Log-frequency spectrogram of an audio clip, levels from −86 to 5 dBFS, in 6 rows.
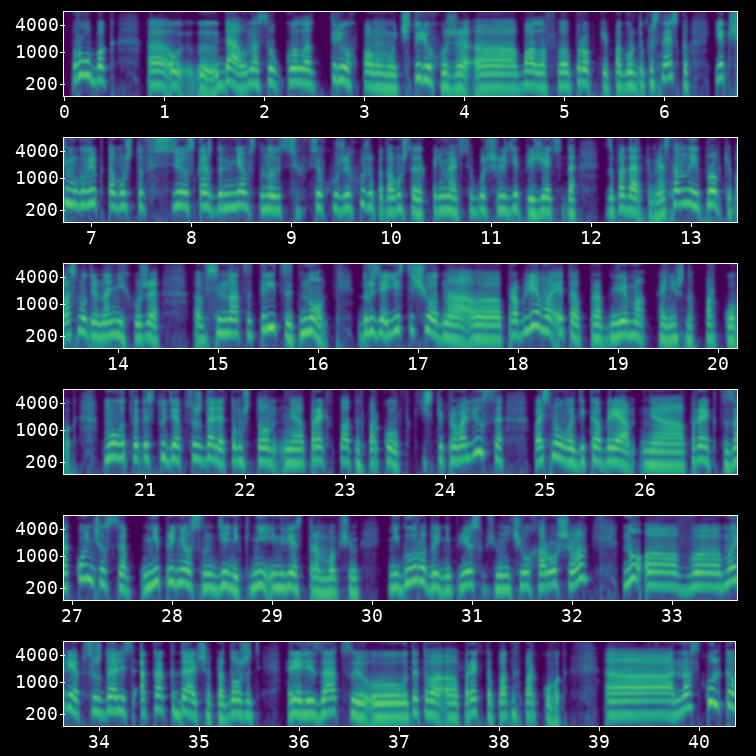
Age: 20-39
